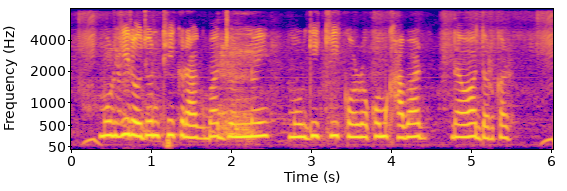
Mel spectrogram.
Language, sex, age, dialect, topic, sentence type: Bengali, female, 25-30, Rajbangshi, agriculture, question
